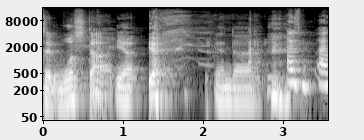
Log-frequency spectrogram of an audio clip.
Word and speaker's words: Worcester: But we pronounce it Worusta.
